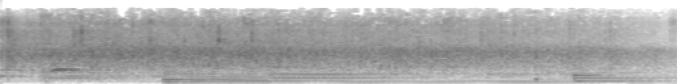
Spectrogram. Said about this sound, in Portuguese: Aplauda o Senhor em nome de Jesus.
